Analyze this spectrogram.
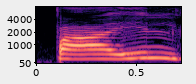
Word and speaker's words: pile: पाइल। कैसे पढ़ेंगे? इसको हम पढ़ेंगे पाहिल। तो इनमें हो रहा है आई का प्रोनाउंसिएशन आ हो रहा है।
